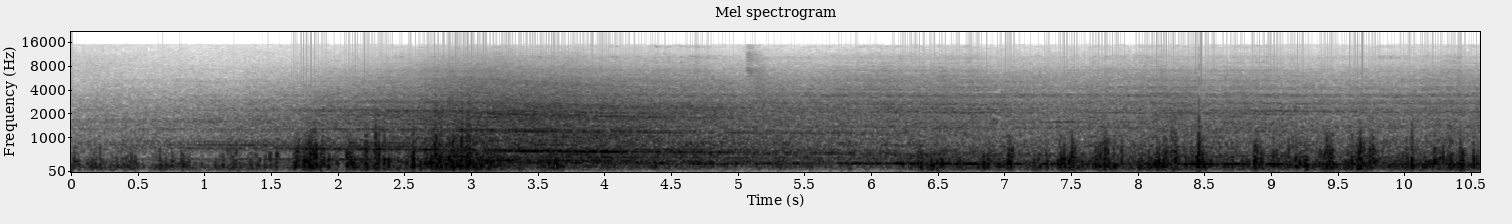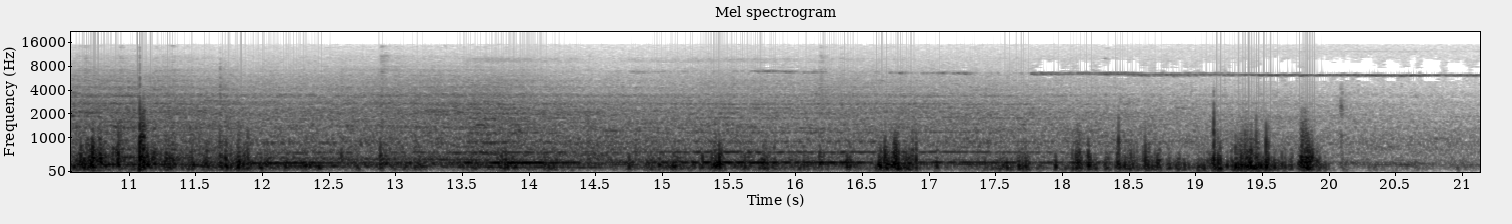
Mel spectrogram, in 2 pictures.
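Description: Electric locomotive and double-deck regional coaches rolling past close by, wheels clicking over rail joints again and again. A set of tones falls in pitch as the locomotive goes by about two seconds in, then a steady low tone carries on under the clatter of the passing coaches.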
